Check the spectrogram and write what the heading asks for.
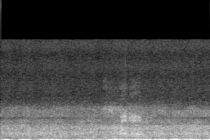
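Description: A low, steady rumble with a light hiss and no speech: background noise on the microphone.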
